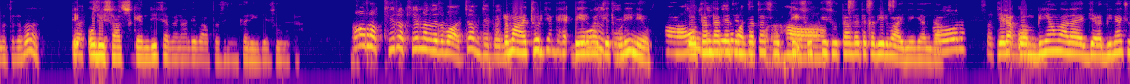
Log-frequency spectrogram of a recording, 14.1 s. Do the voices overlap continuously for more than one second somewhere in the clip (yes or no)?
yes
